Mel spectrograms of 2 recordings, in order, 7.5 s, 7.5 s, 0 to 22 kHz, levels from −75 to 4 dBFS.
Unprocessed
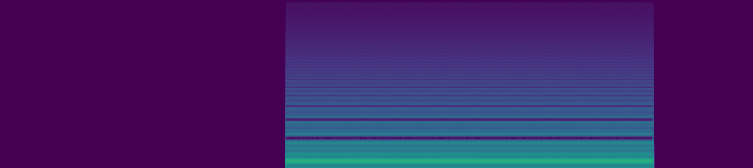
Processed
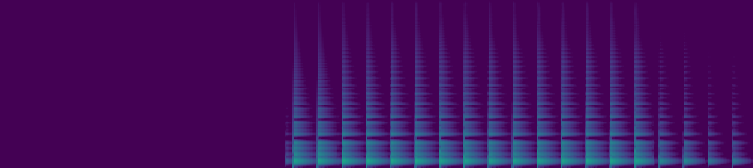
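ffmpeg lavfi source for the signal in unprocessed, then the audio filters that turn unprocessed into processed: -f lavfi -i "aevalsrc='0.0398*(2*lt(mod(122*t,1),0.4)-1)':d=3.68:s=44100"
-filter_complex "[0:a]highpass=120,asplit=2[a][b];[b]aecho=0:1:518|1036|1554|2072|2590|3108:0.376|0.199|0.106|0.056|0.0297|0.0157[c];[a][c]amix=inputs=2:normalize=0,aeval=exprs='val(0)*pow(10,-31*if(lt(mod(4.1*n/s,1),2*abs(4.1)/1000),1-mod(4.1*n/s,1)/(2*abs(4.1)/1000),(mod(4.1*n/s,1)-2*abs(4.1)/1000)/(1-2*abs(4.1)/1000))/20)':c=same"

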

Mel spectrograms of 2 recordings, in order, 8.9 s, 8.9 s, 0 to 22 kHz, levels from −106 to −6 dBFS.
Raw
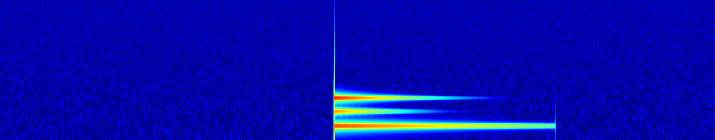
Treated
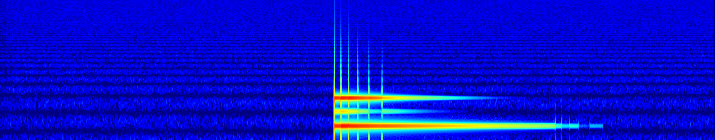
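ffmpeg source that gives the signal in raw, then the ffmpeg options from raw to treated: -f lavfi -i "aevalsrc='0.075*pow(10,-3*t/4.49)*sin(2*PI*413*t)+0.0299*pow(10,-3*t/1.43)*sin(2*PI*826*t)+0.133*pow(10,-3*t/1.6)*sin(2*PI*1239*t)':d=2.76:s=44100"
-filter_complex "[0:a]aecho=1:1:1.9:0.73,asplit=2[a][b];[b]aecho=0:1:80|176|291.2|429.4|595.3:0.631|0.398|0.251|0.158|0.1[c];[a][c]amix=inputs=2:normalize=0"

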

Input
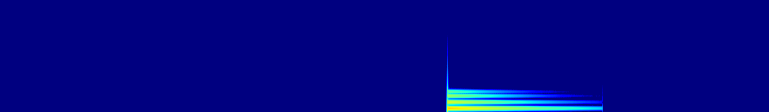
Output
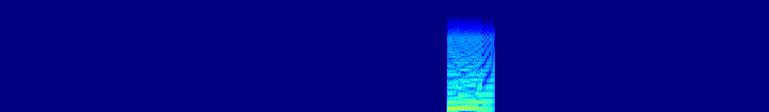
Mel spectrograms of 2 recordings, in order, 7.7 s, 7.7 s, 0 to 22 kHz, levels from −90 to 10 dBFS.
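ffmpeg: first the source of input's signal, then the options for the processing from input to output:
-f lavfi -i "aevalsrc='0.0891*pow(10,-3*t/2.55)*sin(2*PI*147*t)+0.0376*pow(10,-3*t/1.937)*sin(2*PI*367.5*t)+0.0158*pow(10,-3*t/1.682)*sin(2*PI*588*t)+0.00668*pow(10,-3*t/1.573)*sin(2*PI*735*t)':d=1.55:s=44100"
-af "aresample=11025,acrusher=bits=4:mix=0:aa=0.000001,aresample=44100,asoftclip=type=tanh:threshold=-31.5dB"

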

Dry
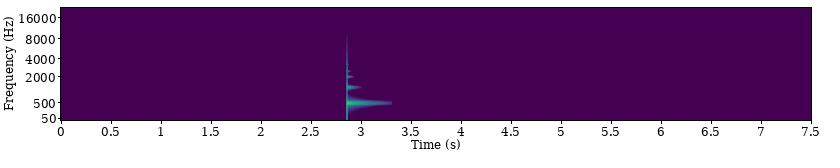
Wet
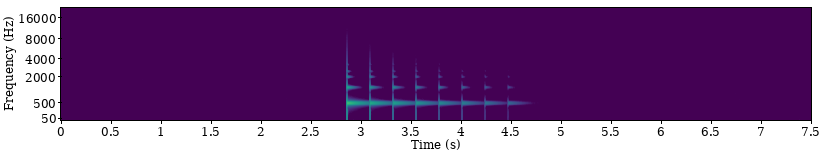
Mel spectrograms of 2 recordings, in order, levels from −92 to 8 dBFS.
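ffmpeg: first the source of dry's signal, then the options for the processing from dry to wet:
-f lavfi -i "aevalsrc='0.1*pow(10,-3*t/0.48)*sin(2*PI*497*t)+0.0316*pow(10,-3*t/0.16)*sin(2*PI*1242.5*t)+0.01*pow(10,-3*t/0.091)*sin(2*PI*1988*t)+0.00316*pow(10,-3*t/0.07)*sin(2*PI*2485*t)+0.001*pow(10,-3*t/0.051)*sin(2*PI*3230.5*t)':d=0.45:s=44100"
-filter_complex "[0:a]equalizer=f=330:w=3:g=-10.5,asplit=2[a][b];[b]aecho=0:1:230|460|690|920|1150|1380|1610:0.398|0.235|0.139|0.0818|0.0482|0.0285|0.0168[c];[a][c]amix=inputs=2:normalize=0"

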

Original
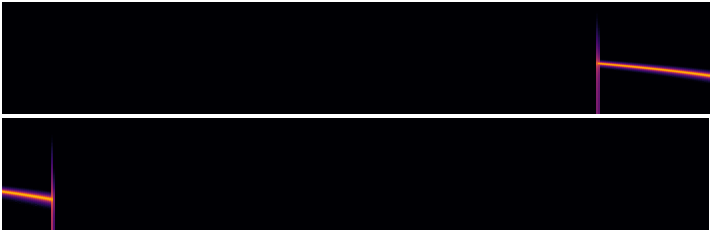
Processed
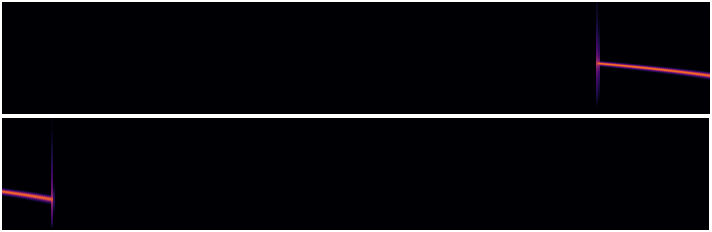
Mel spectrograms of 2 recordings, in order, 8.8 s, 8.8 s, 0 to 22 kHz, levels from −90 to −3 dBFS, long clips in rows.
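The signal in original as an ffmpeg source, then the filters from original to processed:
-f lavfi -i "aevalsrc='pow(10,(-18+0.5*t/1.01)/20)*sin(2*PI*(2300*t-1200*t*t/(2*1.01)))':d=1.01:s=44100"
-af "aderivative"

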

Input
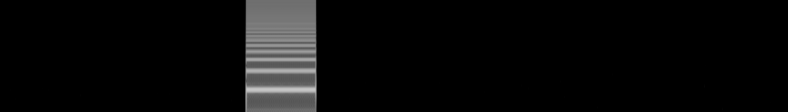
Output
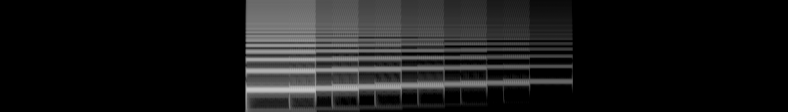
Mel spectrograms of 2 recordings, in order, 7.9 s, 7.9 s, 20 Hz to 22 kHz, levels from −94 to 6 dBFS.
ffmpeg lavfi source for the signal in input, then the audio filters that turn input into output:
-f lavfi -i "aevalsrc='0.237*(2*mod(830*t,1)-1)':d=0.69:s=44100"
-filter_complex "[0:a]highpass=89,afftdn=nr=23:nf=-35,asplit=2[a][b];[b]asplit=6[c][d][e][f][g][h];[c]adelay=428,afreqshift=50,volume=-9.5dB[i];[d]adelay=856,afreqshift=100,volume=-15dB[j];[e]adelay=1284,afreqshift=150,volume=-20.5dB[k];[f]adelay=1712,afreqshift=200,volume=-26dB[l];[g]adelay=2140,afreqshift=250,volume=-31.6dB[m];[h]adelay=2568,afreqshift=300,volume=-37.1dB[n];[i][j][k][l][m][n]amix=inputs=6:normalize=0[o];[a][o]amix=inputs=2:normalize=0"

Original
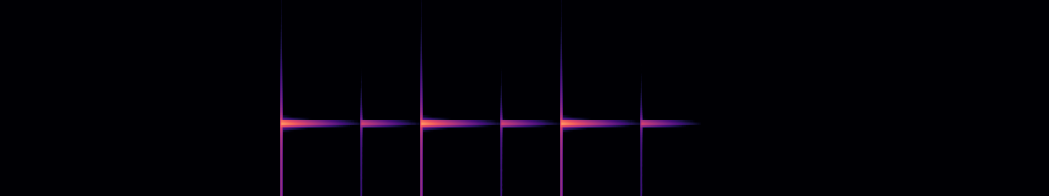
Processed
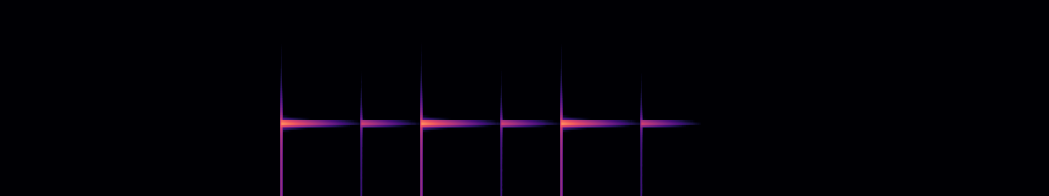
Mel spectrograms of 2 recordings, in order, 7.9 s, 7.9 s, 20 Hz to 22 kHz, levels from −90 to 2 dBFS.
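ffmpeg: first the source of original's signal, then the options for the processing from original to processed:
-f lavfi -i "aevalsrc='0.15*(sin(2*PI*1900*mod(t,1.05))*exp(-6.91*mod(t,1.05)/0.54)+0.106*sin(2*PI*1900*max(mod(t,1.05)-0.6,0))*exp(-6.91*max(mod(t,1.05)-0.6,0)/0.54))':d=3.15:s=44100"
-filter_complex "[0:a]acrossover=split=2800[a][b];[b]acompressor=threshold=-58dB:ratio=4:attack=1:release=60[c];[a][c]amix=inputs=2:normalize=0"

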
